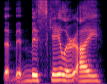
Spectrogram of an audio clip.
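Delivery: high, loud nervous stammer; frightened boy stuttering before the principal. Acted. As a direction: trip over the words in panic.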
